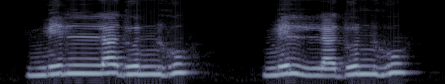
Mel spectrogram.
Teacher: ہم نے میم نون لام ہم نے ان کو آپس میں ملا دیا ہے, ادغام کیا ہے لیکن غنہ نہیں کیا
